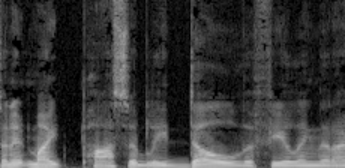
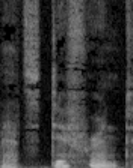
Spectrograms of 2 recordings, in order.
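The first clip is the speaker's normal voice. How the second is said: cooing, soft, much quieter; 9 dB quieter than usual. Narrator reads a woman's line as the man slips his arms around her: cooing. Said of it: "she cooed".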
